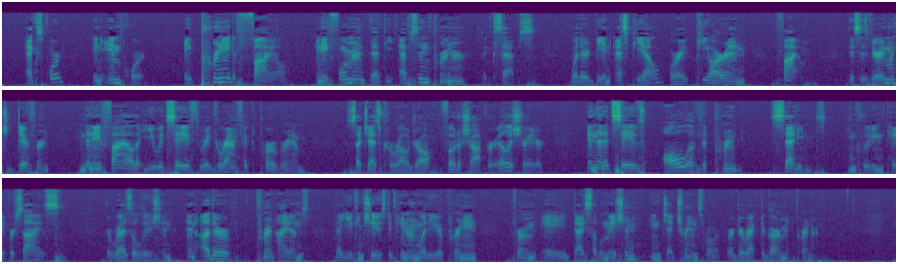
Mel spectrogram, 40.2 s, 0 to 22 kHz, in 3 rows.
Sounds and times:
Speech: 0.4 - 2.2, 2.8 - 8.0, 8.6 - 18.0, 18.6 - 21.6, 22.2 - 27.8, 28.4 - 39.2.

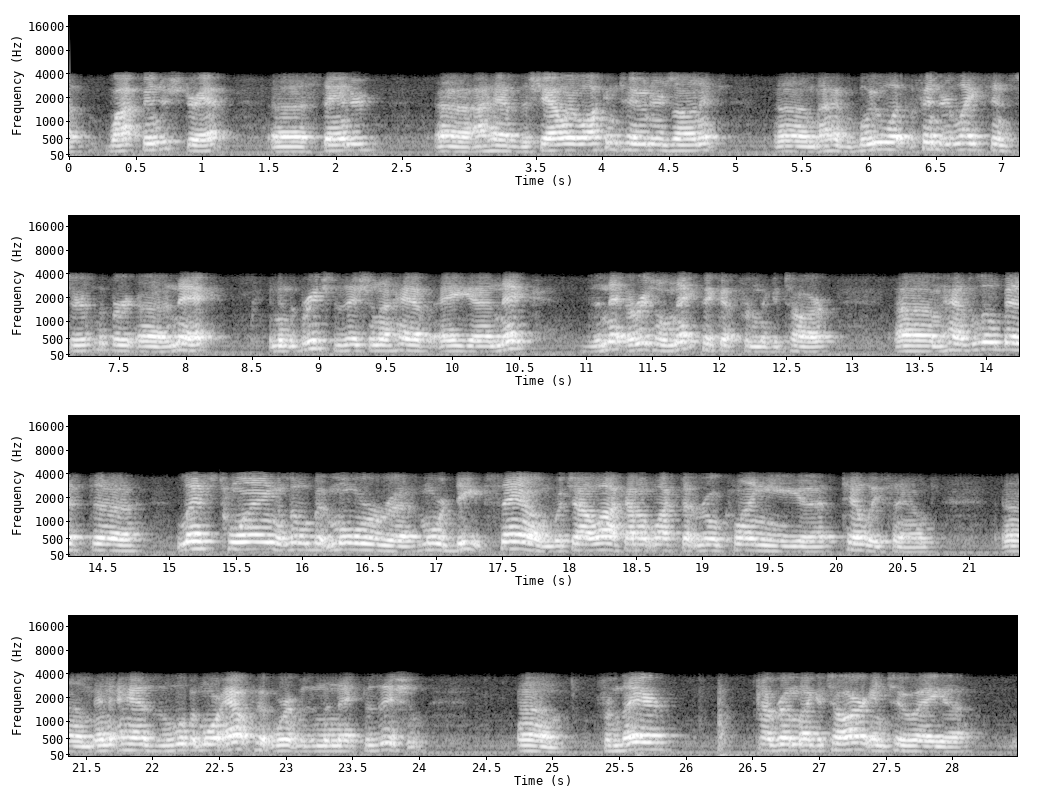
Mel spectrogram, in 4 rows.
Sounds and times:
Speech: 0.0 - 24.1, 24.7 - 26.0, 26.6 - 28.4.

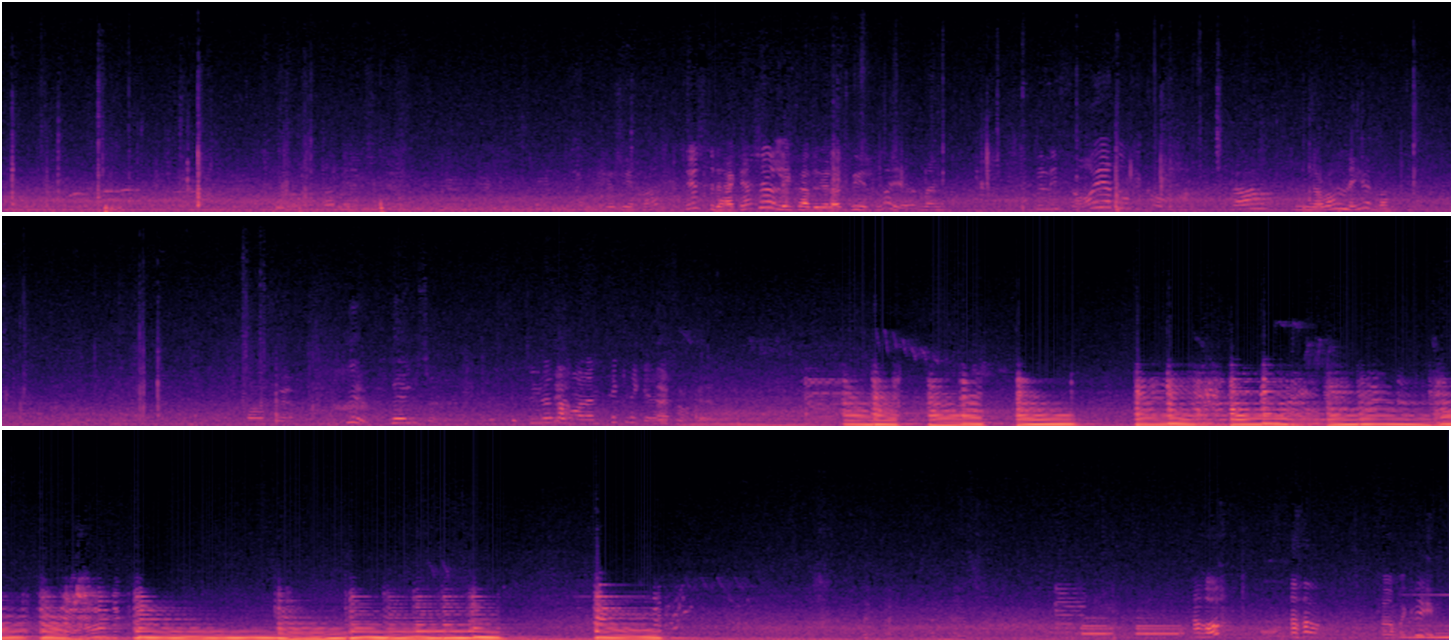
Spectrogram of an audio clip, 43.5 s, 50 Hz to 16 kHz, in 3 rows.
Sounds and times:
Music: 22.5 - 34.2, 34.9 - 35.7, 39.5 - 40.8.

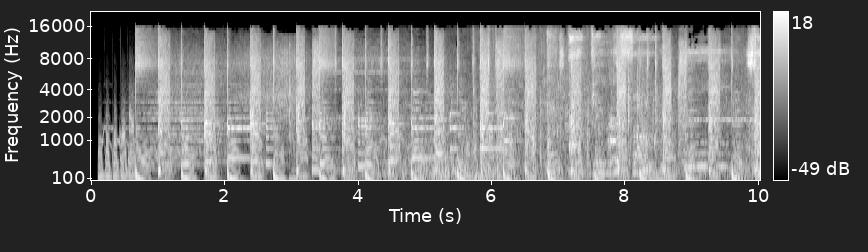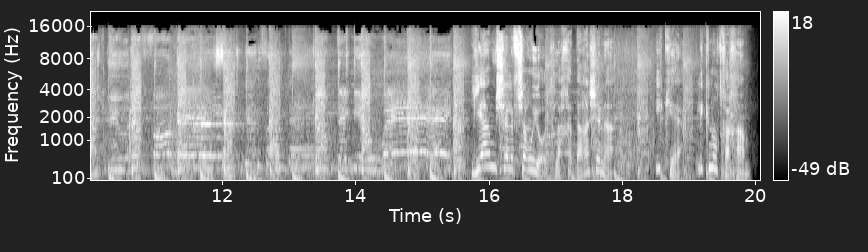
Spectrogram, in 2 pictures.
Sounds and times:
Exciting music: 0.1 - 19.4
Speech: 15.8 - 20.0.

